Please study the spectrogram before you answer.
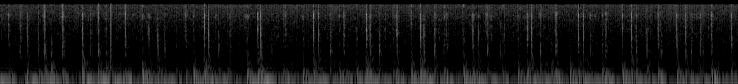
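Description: A large, flat inlaid wooden chess board is tapped rapidly by the fingertips and long nails of both hands. The result is a dense, irregular patter of short, dry knocks with low, hollow thuds underneath and bright, clicky nail ticks on top, each dying away almost instantly.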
